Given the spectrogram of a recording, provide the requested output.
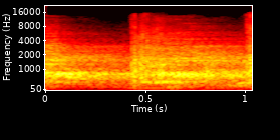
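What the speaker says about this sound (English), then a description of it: "Crowd appreciating what I was doing here tonight" A wrestling crowd roars and cheers in a dense, continuous wash of voices during a live show, swelling slightly partway through.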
